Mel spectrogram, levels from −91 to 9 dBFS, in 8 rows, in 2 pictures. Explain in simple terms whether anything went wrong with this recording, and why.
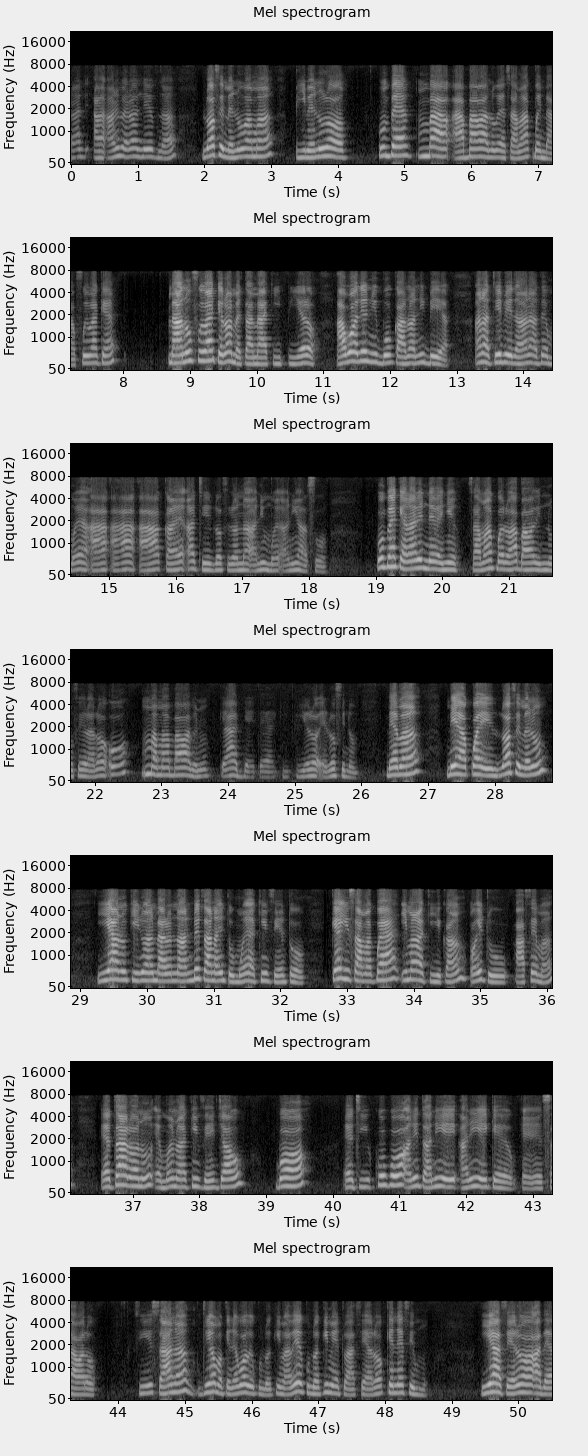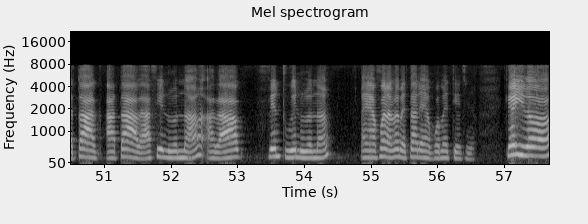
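The speech has been squeezed with 4-bit ADPCM compression from start to finish. Each sample is stored as a small guessed step, so a gritty hiss rides on every loud sound. Sharp sounds get roughened. Nothing above about 7.7 kHz survives, so everything sounds dull.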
